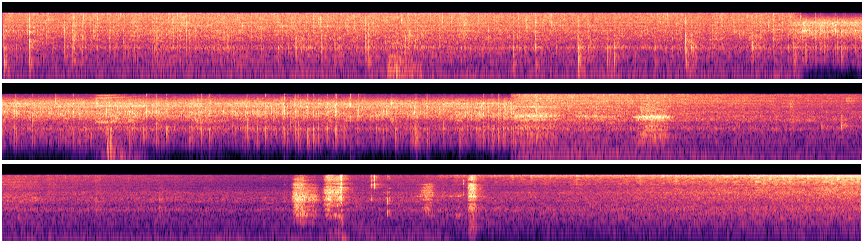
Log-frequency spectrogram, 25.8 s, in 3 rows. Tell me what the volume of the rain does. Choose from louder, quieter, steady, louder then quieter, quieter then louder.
quieter.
